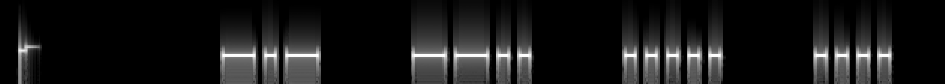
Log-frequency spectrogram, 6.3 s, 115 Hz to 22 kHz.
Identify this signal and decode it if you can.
Morse code, heard as a keyed tone, about 17 wpm, spaced as for 10 wpm, 700 Hz. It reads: KZ5H
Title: USA Call Signs - 4 Characters - 3x Character Spacing - 17wpm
